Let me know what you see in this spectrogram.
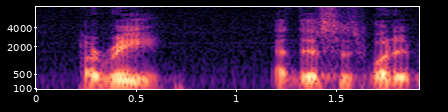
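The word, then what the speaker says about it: פרי: So this is pronounced Peri. P-E-R-E-E. Peri.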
